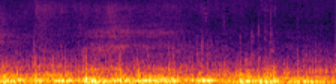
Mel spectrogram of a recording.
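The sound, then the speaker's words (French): Steady wind gusts on a beach buffet the microphone with a deep, continuous rumble that swells and eases slightly, with no voices. “Le vent souffle sur les plages.”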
